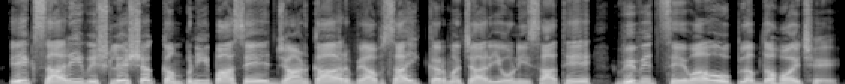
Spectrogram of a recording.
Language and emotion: Gujarati, neutral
